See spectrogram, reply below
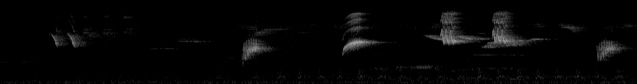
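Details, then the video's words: Pied myna, scattered single sharp whistled notes, several dropping steeply in pitch, some brief chattery fragments, irregular spacing over a few seconds. "SUARA PANGGILAN JALAK SUREN"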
